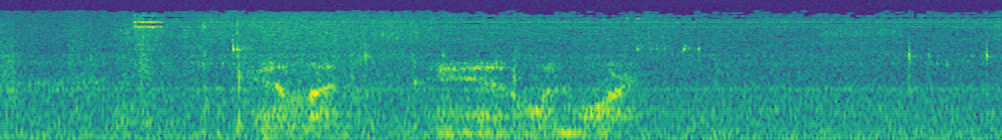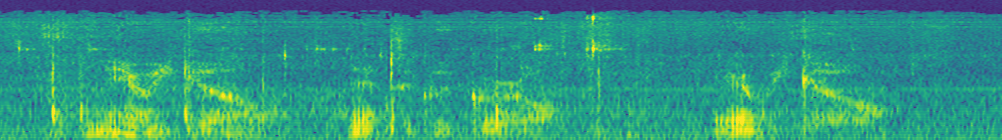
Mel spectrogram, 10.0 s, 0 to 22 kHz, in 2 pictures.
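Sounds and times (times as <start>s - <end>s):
person whispering: 1.2s - 3.2s, 5.4s - 7.9s, 8.6s - 9.6s.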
